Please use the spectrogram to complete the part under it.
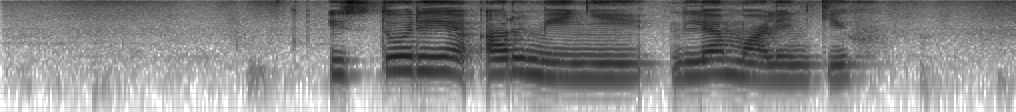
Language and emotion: Russian, neutral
